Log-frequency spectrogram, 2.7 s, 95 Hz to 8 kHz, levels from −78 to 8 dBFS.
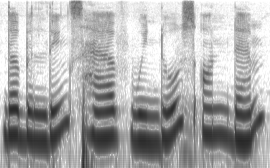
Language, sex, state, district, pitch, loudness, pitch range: English, female, Assam, Kamrup Metropolitan, 215 Hz, -13 LUFS, 200-230 Hz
